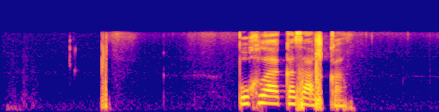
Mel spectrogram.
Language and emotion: Russian, neutral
